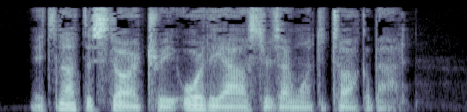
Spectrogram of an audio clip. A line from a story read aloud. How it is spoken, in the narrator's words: I said softly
